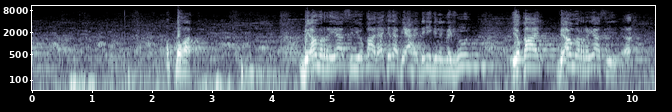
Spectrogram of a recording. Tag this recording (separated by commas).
Speech, Narration, man speaking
